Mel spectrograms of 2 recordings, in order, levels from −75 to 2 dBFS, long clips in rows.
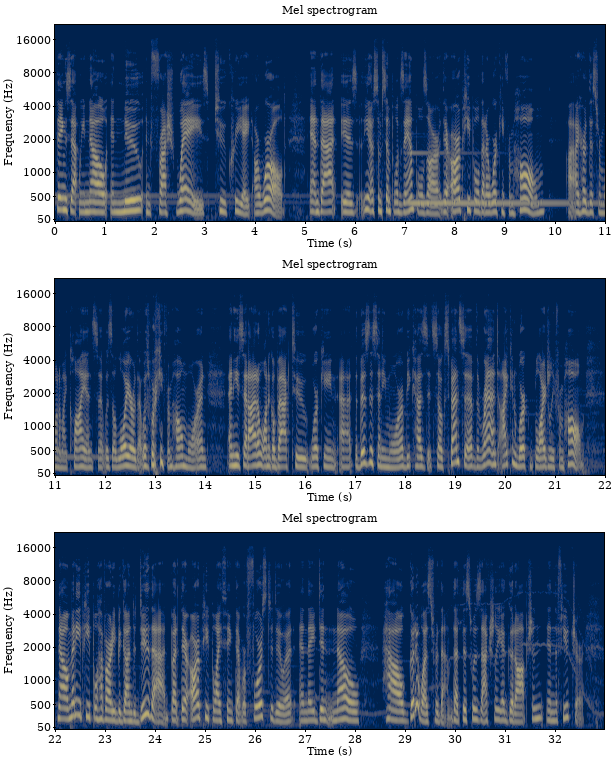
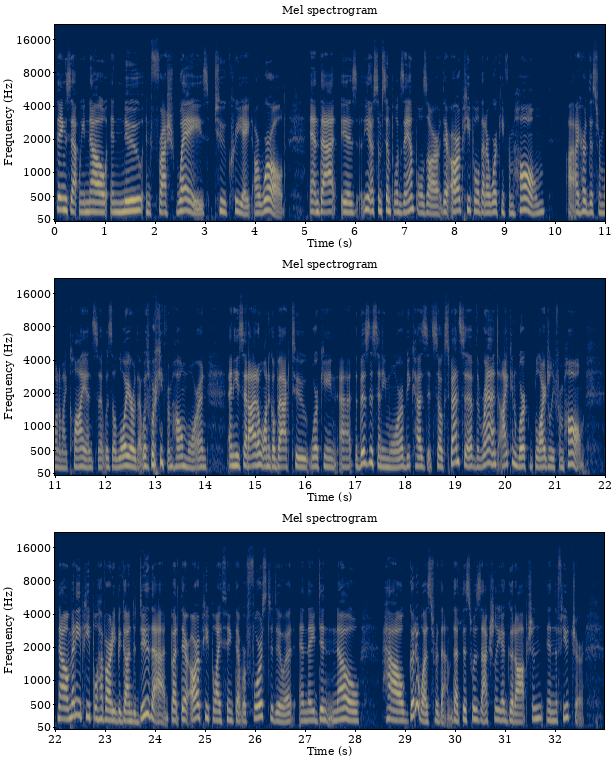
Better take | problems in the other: second | background music; noticeable; throughout; 10 dB below the speech

